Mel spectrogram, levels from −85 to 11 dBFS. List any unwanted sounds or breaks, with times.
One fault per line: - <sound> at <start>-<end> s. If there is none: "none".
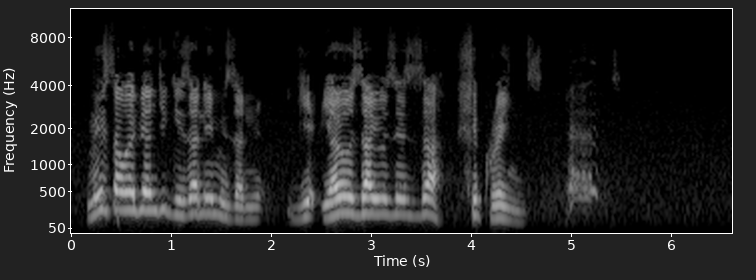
- bark at 4.9-5.3 s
